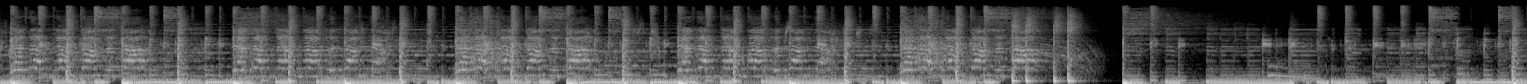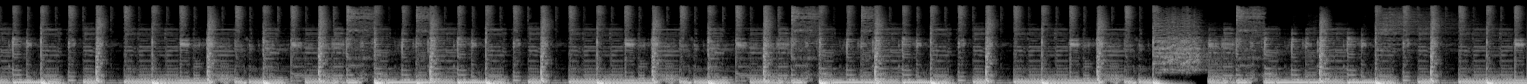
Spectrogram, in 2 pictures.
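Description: Throughout the clip, overlap-add ripple makes the level pulse by about 6 dB at around 100 Hz, heard as a metallic buzz. Windowed frames were rejoined with an overlap that doesn't sum evenly, so the waveform envelope shows regular periodic scalloping and the spectrogram shows vertical banding at each frame.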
